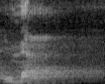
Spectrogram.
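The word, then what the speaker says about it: عمر: Hain nih roll tulisannya berarti bacaannya Umar Kapan dibaca Amr jika setelah huruf ro itu ada huruf Waw air Meme Roro Wow mati bacanya Amr kalau tak ada Wow Umar makanya Rasulullah pernah berkata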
